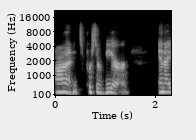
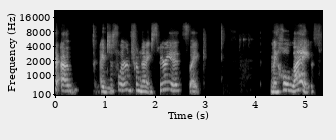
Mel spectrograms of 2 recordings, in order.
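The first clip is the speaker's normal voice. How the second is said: tearful, high voice cracking while crying; 5 semitones higher than usual. Telling their own story of learning from that experience: crying while speaking. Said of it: "I'm sorry, I'm crying".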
